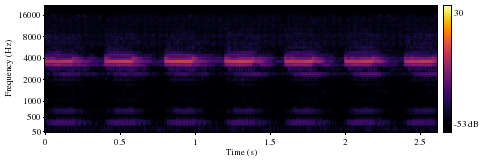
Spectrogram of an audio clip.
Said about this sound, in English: Oh my fucking God. What is going on? I've never heard someone's car alarm go off this much before.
